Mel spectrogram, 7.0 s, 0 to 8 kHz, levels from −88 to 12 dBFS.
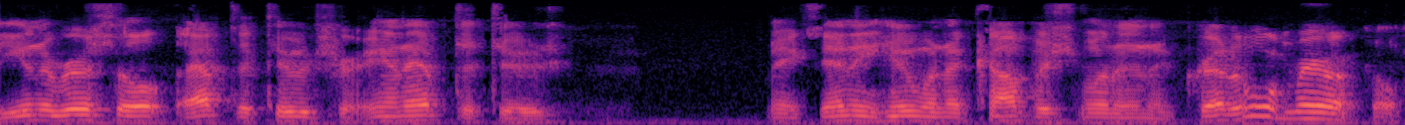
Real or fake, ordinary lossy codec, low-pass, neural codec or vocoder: real; AAC, 32 kbps; 7.2 kHz; none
